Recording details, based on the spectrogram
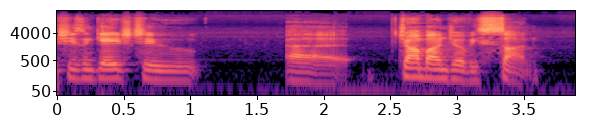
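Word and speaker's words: Bongiovi: a lot and I'm pretty sure it's b-o-n-g-i-o-v-i oh like a real Italian wow last name but still maybe pronounced Bon Jovi uh yeah 100 still pronounced sponge oh okay or pronounced Bon Jovi anyways it's a great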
